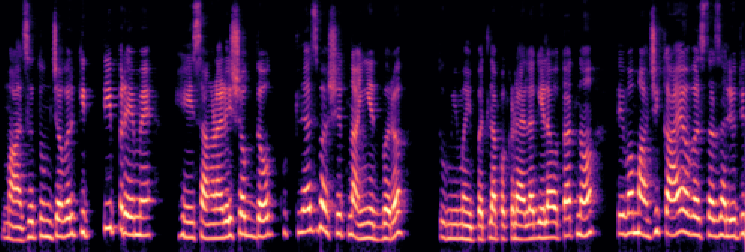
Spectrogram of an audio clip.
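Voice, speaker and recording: A woman's voice: fairly high pitch, mellow, close to an everyday voice. Devoted young wife, nagging out of worry, voiced by a woman narrator. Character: caring young wife, scolding and emotional.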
